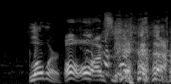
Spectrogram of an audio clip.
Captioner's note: chuckles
